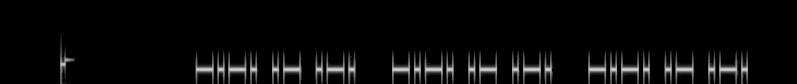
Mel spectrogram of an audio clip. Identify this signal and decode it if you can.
Morse code, heard as a keyed tone, about 22 wpm, 700 Hz. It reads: CAR CAR CAR
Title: Top 300 Words Repeated 22wpm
